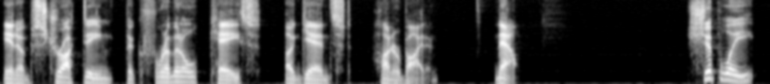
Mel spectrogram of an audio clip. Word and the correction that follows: Shapley: has, in my mind, let me make sure I'm getting his name right, by the way, Gary Shapley has no, this is an IRS agent, Gary Shapley has no incentive to lie.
